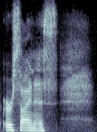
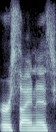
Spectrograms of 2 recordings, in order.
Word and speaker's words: Ursinus: to pronounce uh ursinus there's a funny link to an april fool's thing that they published in 2015 about changing the name of it to bovinus college because that way people would be able to pronounce it and not call it ursinus your sinus your sinus and so forth yeah so dixon this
